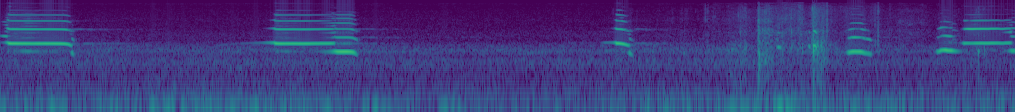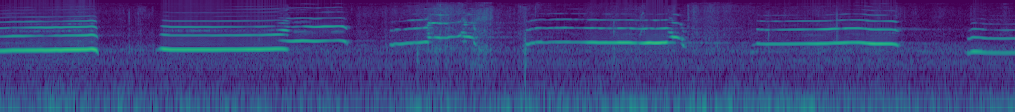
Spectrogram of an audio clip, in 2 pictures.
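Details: Bald eagle on a live nest cam, defending against an intruder eagle: an excited, nearly continuous series of high whistled and chattering notes, some drawn out and rising, with a few sharp clicks between calls.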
